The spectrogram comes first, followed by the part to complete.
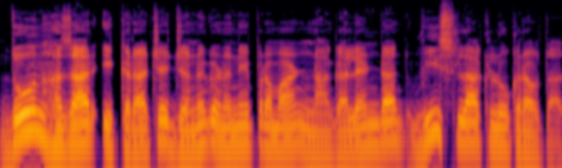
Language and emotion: Goan Konkani, neutral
